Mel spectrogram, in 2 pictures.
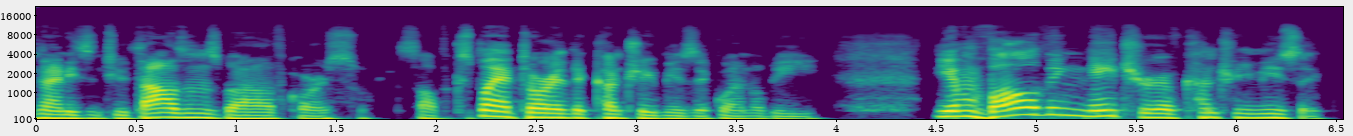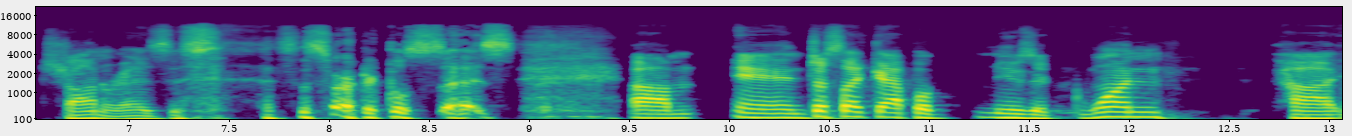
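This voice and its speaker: A man hosting a tech news podcast, reading items and commenting in a halting way, often repeating words. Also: mid-range voice, dry recording. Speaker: podcast host.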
